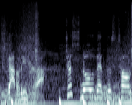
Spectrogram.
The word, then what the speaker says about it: Kariega: It's actually Uitenhage, but now we pronounce it as Kariega.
